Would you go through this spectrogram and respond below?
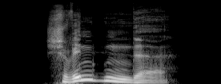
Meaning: inflection of schwindend: 1. strong/mixed nominative/accusative feminine singular 2. strong nominative/accusative plural 3. weak nominative all-gender singular
- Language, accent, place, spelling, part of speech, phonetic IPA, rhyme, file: German, Germany, Berlin, schwindende, adjective, [ˈʃvɪndn̩də], -ɪndn̩də, De-schwindende.ogg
